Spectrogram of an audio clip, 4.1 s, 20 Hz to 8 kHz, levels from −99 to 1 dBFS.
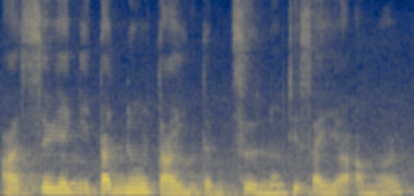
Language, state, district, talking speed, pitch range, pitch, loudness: Ao, Nagaland, Dimapur, 115 wpm, 165-185 Hz, 175 Hz, -17 LUFS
